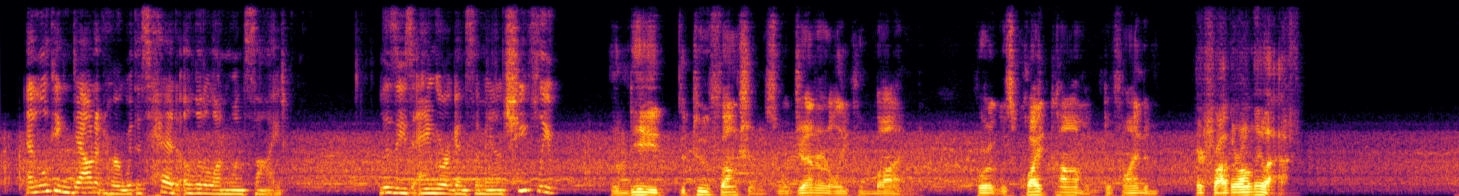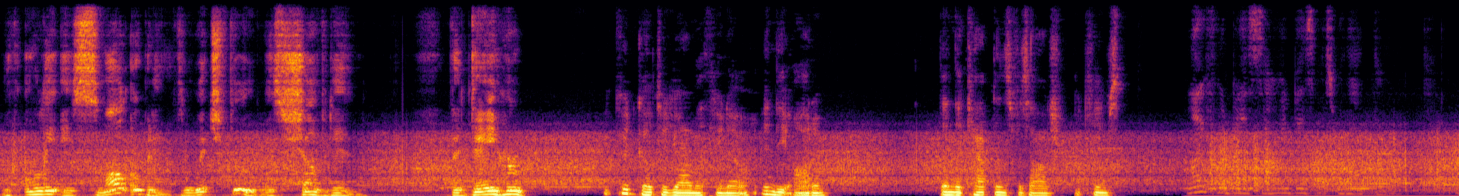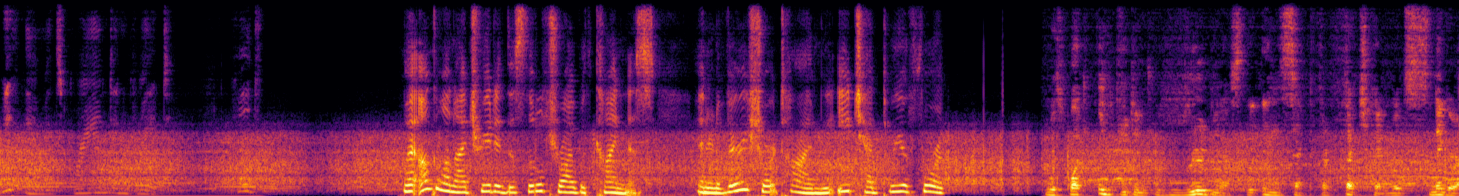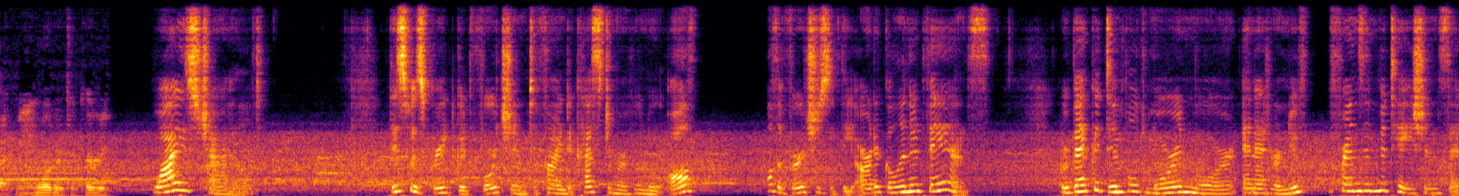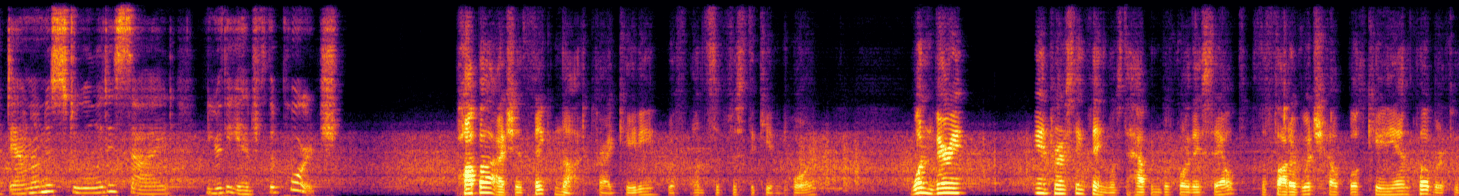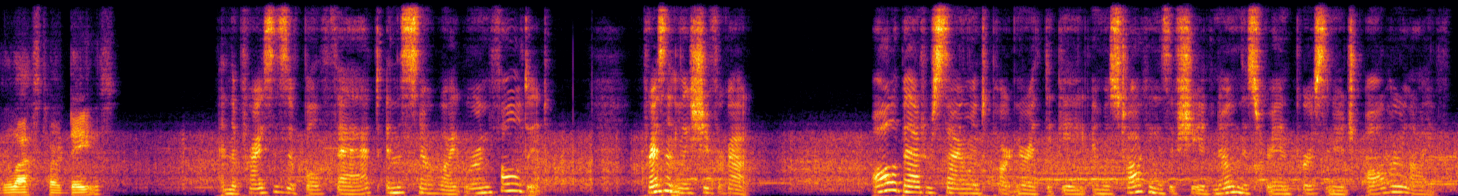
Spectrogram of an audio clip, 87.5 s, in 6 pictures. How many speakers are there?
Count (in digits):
9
